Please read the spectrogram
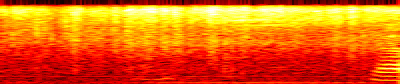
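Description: Paper kitchen towel wiping across a brushed stainless steel oven door and handle, an uneven soft rubbing and swishing.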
